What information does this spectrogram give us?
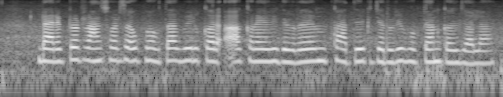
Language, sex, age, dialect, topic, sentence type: Bhojpuri, female, 18-24, Southern / Standard, banking, statement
